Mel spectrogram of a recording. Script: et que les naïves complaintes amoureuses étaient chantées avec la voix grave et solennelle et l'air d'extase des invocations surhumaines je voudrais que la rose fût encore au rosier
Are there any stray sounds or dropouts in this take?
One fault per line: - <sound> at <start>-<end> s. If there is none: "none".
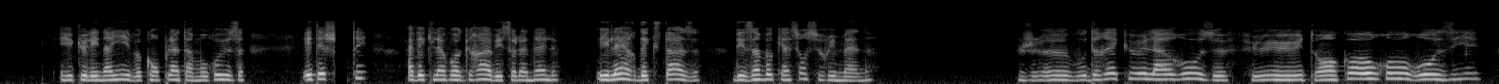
- dropout at 3.3-3.5 s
